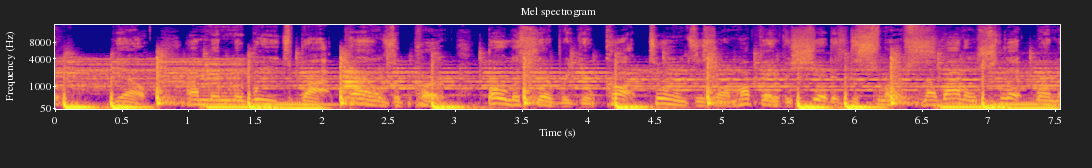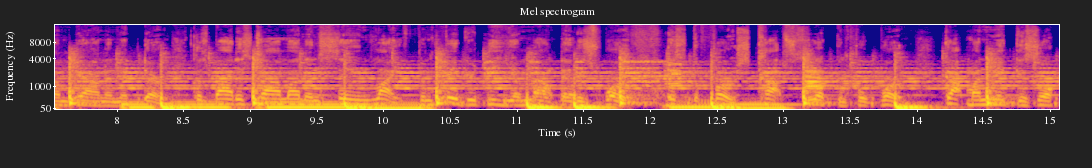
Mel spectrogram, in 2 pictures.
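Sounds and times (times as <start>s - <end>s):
deep bass line: 0.0s - 2.2s, 5.6s - 10.4s, 11.1s - 13.2s
rapping over a beat: 0.0s - 15.0s.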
